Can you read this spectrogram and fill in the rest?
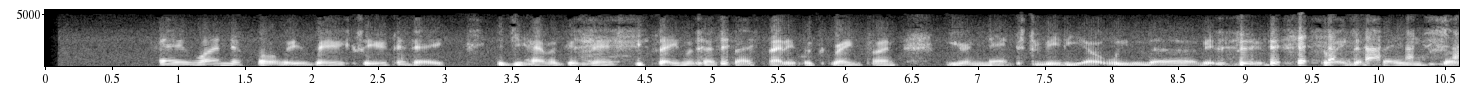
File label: rant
